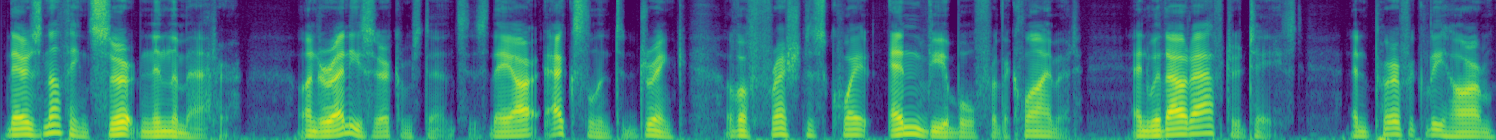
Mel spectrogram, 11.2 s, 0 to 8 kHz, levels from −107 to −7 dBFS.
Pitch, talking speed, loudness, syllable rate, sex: 105 Hz, 160 wpm, -20 LUFS, 5.7 syllables/s, male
